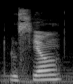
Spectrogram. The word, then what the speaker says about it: Lucien: Sind dabei auf die Dame des Waldes gestoßen und haben ja auch Lucien, Luz, wie spricht man ihn denn aus? Lucien kennengelernt und ein bisschen über meine Geschichte erfahren und darüber, dass die beiden Soldatinnen leider gestorben sind.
